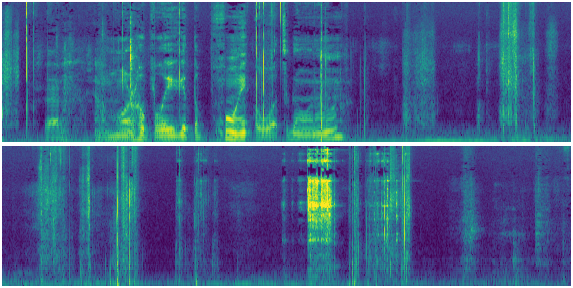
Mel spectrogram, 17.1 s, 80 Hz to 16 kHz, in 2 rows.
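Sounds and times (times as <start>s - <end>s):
metallic jangle and scrape: 12.7s - 14.7s
tools clicking and knocking: 12.8s - 14.7s.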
